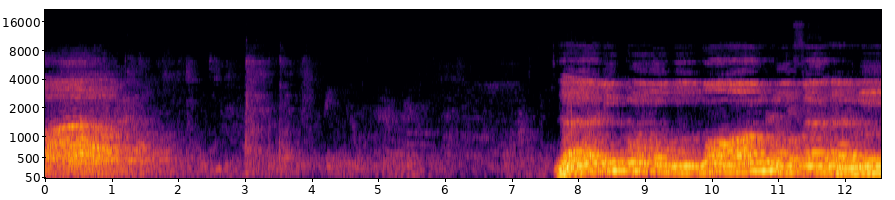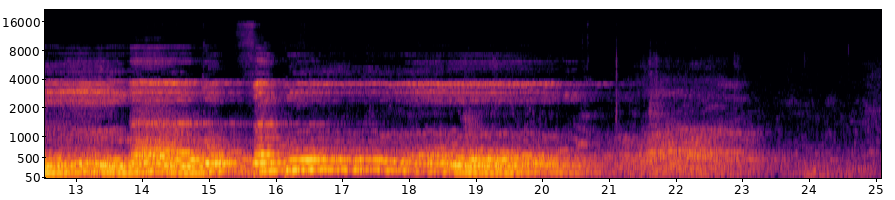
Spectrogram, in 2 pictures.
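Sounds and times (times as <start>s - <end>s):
man chanting through loudspeakers: 7.6s - 23.4s.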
